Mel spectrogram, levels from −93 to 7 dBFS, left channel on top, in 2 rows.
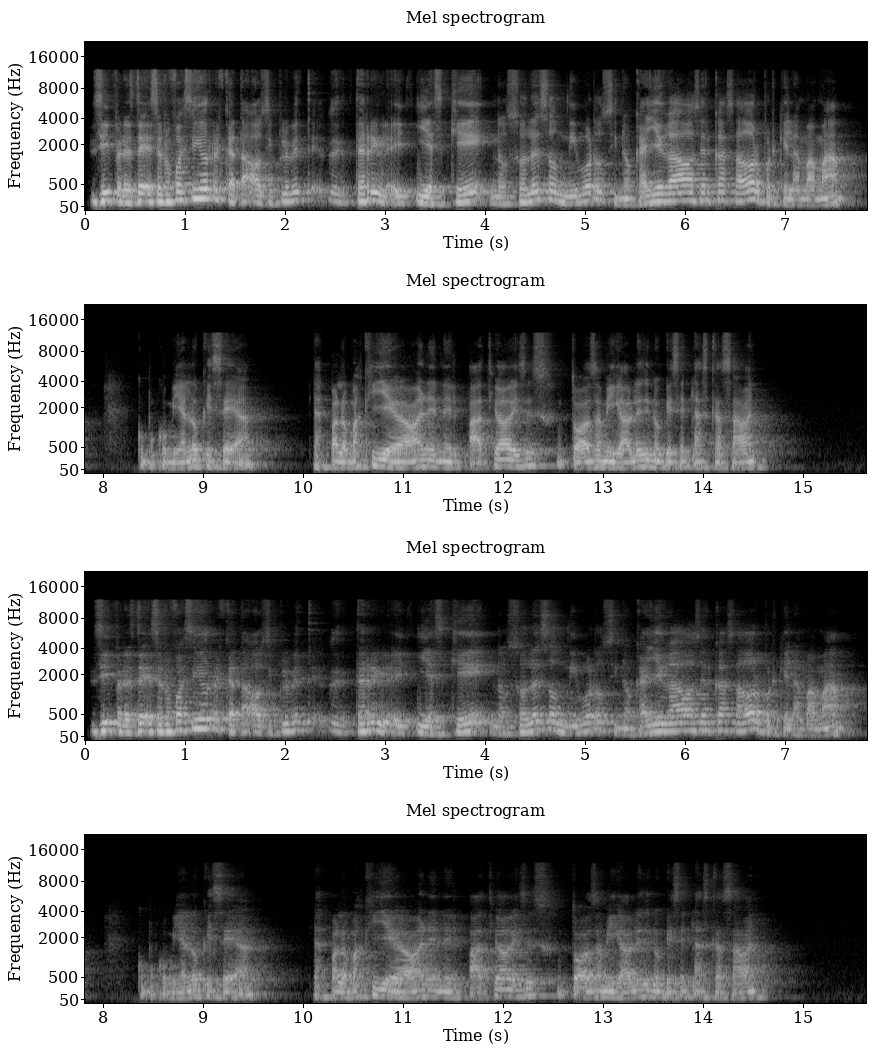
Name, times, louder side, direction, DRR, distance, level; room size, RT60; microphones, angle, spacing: voice 1, 0.1-7.6 8.3-9.5 10.1-14.5, left 3 dB, 85° left, 9 dB, 0.6 m, -26 dB
9.2 x 6.3 x 2.7 m, 0.88 s
head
